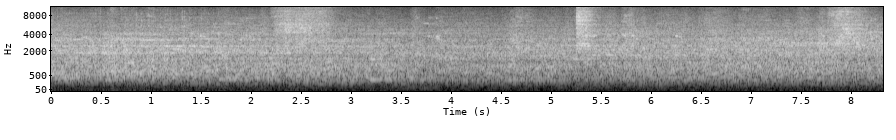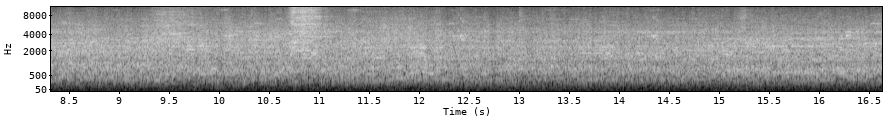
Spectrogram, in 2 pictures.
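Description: Double-stack intermodal freight train rolling past, its steel wheels making a steady, loud rumble on the rails. Brief high-pitched wheel squeals break through a few times.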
